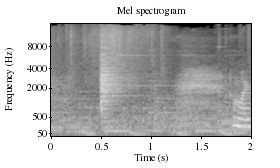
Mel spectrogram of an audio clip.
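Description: A gold bead garland clinking and rattling as it is handled, with a sharp clatter about half a second in followed by softer rustling.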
